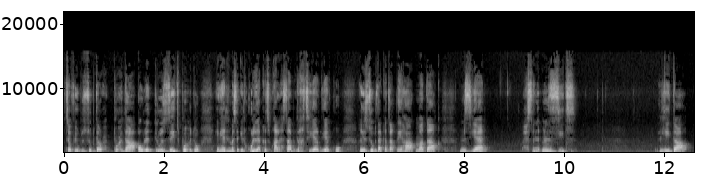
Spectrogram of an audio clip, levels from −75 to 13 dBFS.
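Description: No technical faults can be heard at any point: the signal keeps its level and continuity, with nothing in it that points to trouble in capture, transmission or playback.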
